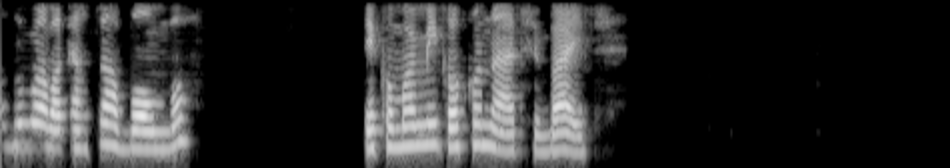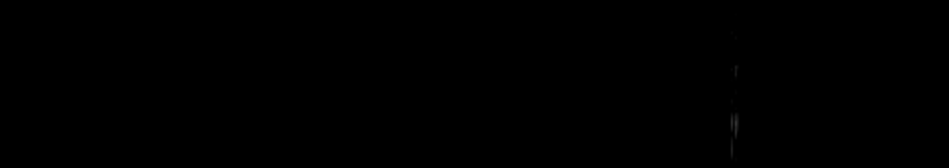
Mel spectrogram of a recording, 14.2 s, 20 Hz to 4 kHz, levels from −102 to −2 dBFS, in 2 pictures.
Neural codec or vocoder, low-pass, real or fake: none; 3.6 kHz; real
